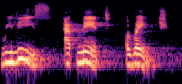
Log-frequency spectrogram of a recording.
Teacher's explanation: example center object and flower okay if they are verbs and the stress then is on the last syllable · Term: word stress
